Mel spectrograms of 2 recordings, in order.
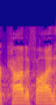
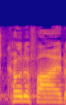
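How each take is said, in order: First: "codified" with a short O, like cod; alternate pronunciation. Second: "codified" with a long O, like code; alternate pronunciation. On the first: Preacher correcting himself, "codified" with short O. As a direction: say "codified" as KAH-di-fied. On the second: Preacher unsure of the word, "codified" with long O. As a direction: say "codified" as COE-di-fied. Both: Shown as a demonstration. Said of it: "however it's pronounced".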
